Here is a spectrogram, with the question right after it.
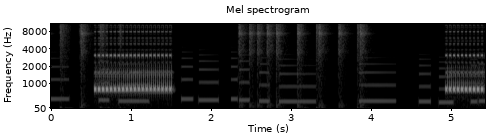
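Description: Desk telephone in a police station office in the video game Police Quest: Open Season, ringing in bursts of electronic trills mixed with short tonal beeps, fairly quiet and with no voices.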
